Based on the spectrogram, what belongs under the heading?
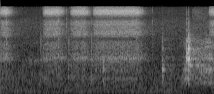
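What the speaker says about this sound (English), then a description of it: "It's got an adjustable nozzle right on the tip here, so this can be open and closed." The adjustable nozzle tip on a new Solo sprayer is twisted open and closed, giving a few faint plastic clicks against a steady hiss, with one sharper click near the end.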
